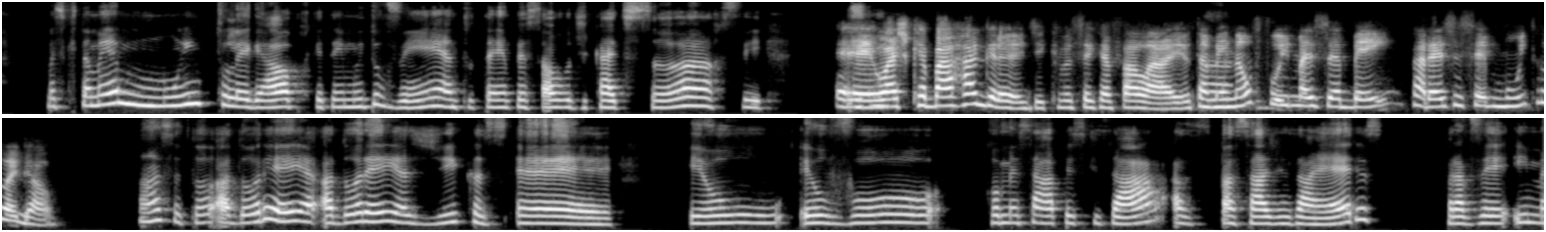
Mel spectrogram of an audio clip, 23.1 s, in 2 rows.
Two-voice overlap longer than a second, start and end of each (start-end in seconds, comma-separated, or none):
none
